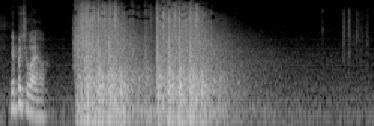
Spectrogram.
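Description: A rifle fires in rapid bursts that echo and fade.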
